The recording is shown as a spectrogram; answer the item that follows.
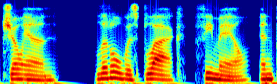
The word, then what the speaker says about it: Joan: weighing barely 120 lb Joan pronounced Joanne little was black female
